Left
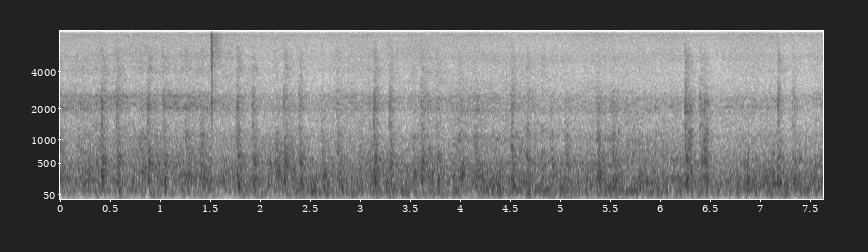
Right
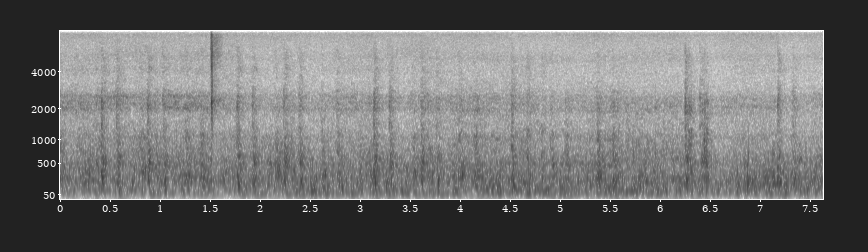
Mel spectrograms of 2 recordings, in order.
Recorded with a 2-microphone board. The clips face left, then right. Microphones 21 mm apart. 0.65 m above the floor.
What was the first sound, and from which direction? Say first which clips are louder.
A finger snap: right 5 dB; 35° right (ahead or behind).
